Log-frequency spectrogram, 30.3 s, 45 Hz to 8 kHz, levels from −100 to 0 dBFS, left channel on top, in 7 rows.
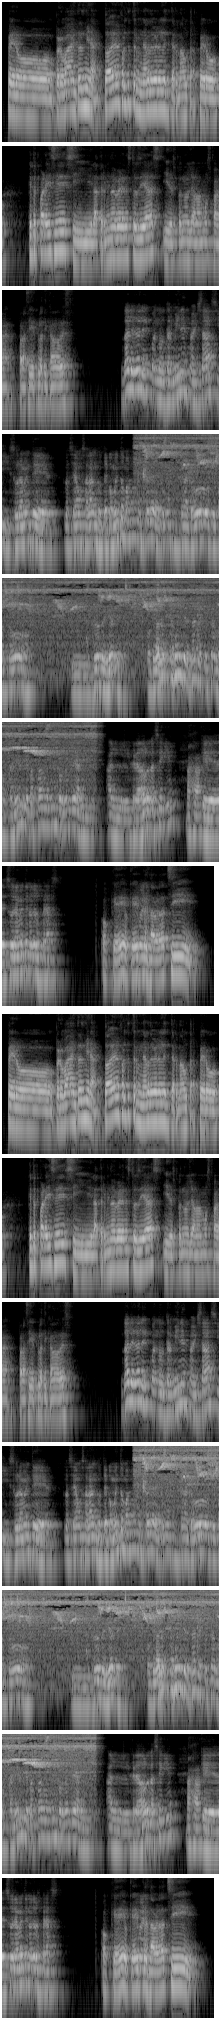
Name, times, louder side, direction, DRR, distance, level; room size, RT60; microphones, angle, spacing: voice 1, 0.1-4.3 4.9-10.0 20.4-20.9 25.4-25.7 28.0-29.9, equal, 25° right, 5 dB, 1.5 m, -34 dB
voice 2, 11.1-17.9 18.7-19.7 20.2-23.5 23.8-25.1 25.7-27.1 28.6-29.0, equal, 45° right, 5 dB, 4.9 m, -37 dB
sound 1, 15.6-23.6, right 8 dB, 60° right, 1.7 m, -34 dB
23.5 x 15.5 x 3.0 m, 0.37 s
head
